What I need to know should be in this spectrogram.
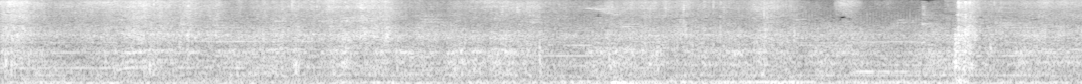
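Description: Footsteps rustle through grass close by.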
